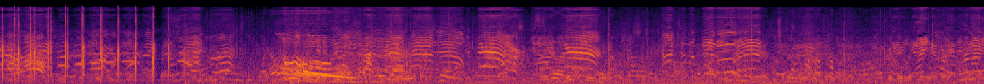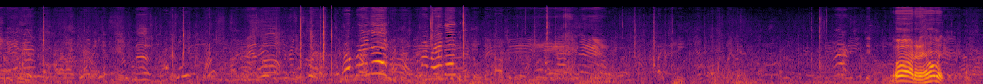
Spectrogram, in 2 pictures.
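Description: Spectators shout and cheer outdoors.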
